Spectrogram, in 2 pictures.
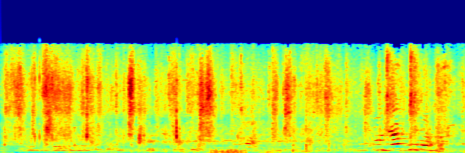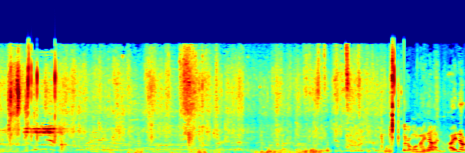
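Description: Several people talk at once outdoors in a crowd.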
